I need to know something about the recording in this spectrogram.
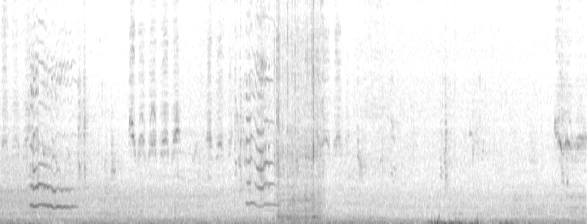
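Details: A hungry stray cat on a roof meows for food: two separate short, wavering meows a few seconds apart, with bird chirps, scraping sounds and a low thud in between.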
